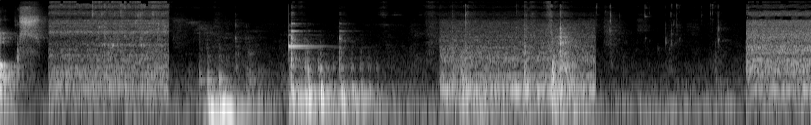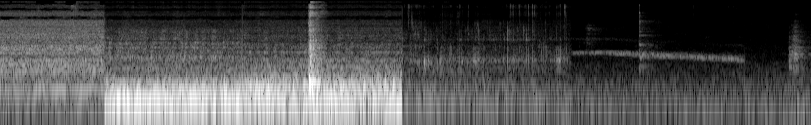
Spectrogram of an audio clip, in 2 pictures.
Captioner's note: noises of making a cup of tea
